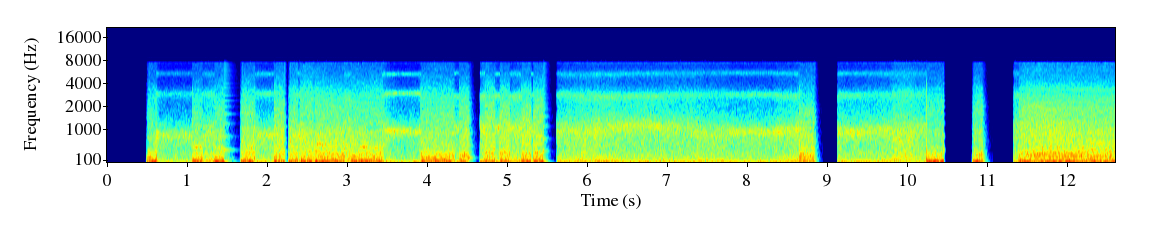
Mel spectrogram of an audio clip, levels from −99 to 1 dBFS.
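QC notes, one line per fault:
0.52–11.40 s, sound chopped by the voice detector: the everyday sound keeps cutting in and out, with about 6.6 s of it in total swapped for comfort noise. The likely cause is a sender-side voice detector repeatedly switching transmission off and filling the gaps with comfort noise, heard over a call-codec path with nothing above 8 kHz.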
